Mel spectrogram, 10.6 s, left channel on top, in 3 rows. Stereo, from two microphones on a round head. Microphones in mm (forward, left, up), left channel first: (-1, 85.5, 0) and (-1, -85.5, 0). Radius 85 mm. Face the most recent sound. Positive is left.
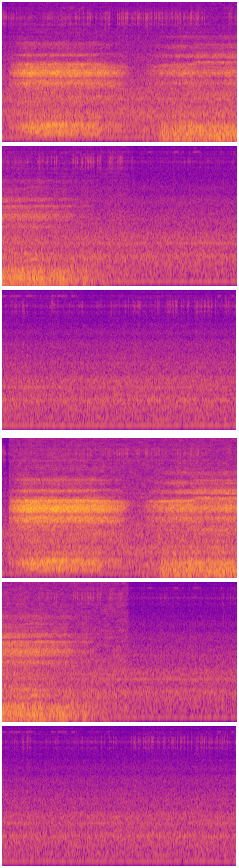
turn(degrees=-60)  # may be behind; listen again after turning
